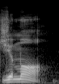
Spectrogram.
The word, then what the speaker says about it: Jamil: let's do it your your name is spelled Jamil but it's pronounced Jamal hmm you are a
